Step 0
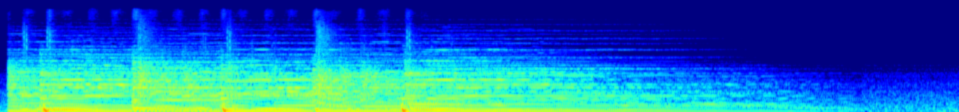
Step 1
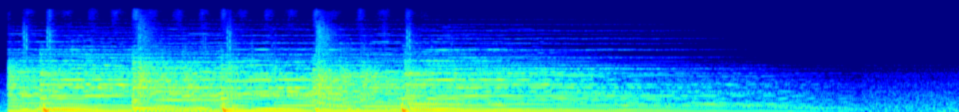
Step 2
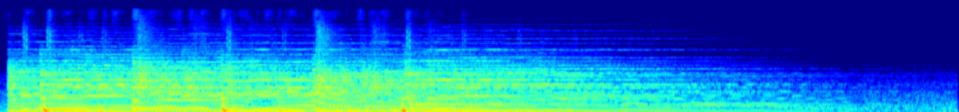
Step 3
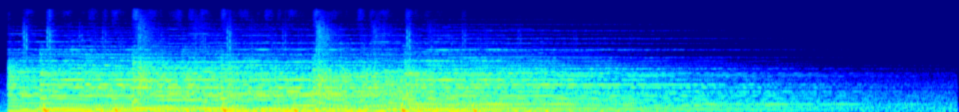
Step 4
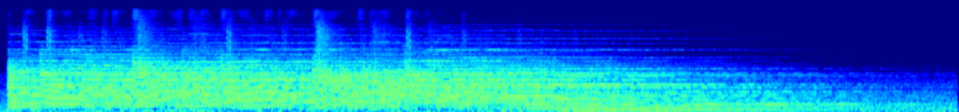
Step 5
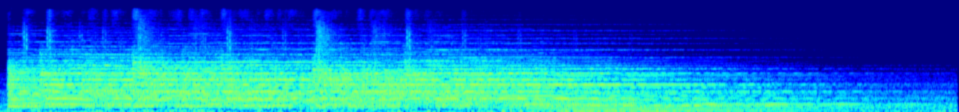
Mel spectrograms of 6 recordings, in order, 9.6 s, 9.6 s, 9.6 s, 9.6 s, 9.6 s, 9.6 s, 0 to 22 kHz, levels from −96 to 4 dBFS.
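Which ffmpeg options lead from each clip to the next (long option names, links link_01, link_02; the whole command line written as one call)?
ffmpeg -i in.wav -af anull out.wav
ffmpeg -i in.wav -af "aecho=1:1:556|1112|1668|2224|2780:0.299|0.146|0.0717|0.0351|0.0172" out.wav
ffmpeg -i in.wav -filter_complex "[0:a]asplit=2[link_01][link_02];[link_02]adelay=712,lowpass=frequency=1000:poles=1,volume=-4dB,asplit=2[link_03][link_04];[link_04]adelay=712,lowpass=frequency=1000:poles=1,volume=0.44,asplit=2[link_05][link_06];[link_06]adelay=712,lowpass=frequency=1000:poles=1,volume=0.44,asplit=2[link_07][link_08];[link_08]adelay=712,lowpass=frequency=1000:poles=1,volume=0.44,asplit=2[link_09][link_10];[link_10]adelay=712,lowpass=frequency=1000:poles=1,volume=0.44,asplit=2[link_11][link_12];[link_12]adelay=712,lowpass=frequency=1000:poles=1,volume=0.44[link_13];[link_01][link_03][link_05][link_07][link_09][link_11][link_13]amix=inputs=7:normalize=0,volume=-2dB" out.wav
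ffmpeg -i in.wav -af "afftfilt=real='re*lt(hypot(re,im),0.0631)':imag='im*lt(hypot(re,im),0.0631)':win_size=1024:overlap=0.75,volume=1.5dB" out.wav
ffmpeg -i in.wav -af "aecho=1:1:4.1:0.4" out.wav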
